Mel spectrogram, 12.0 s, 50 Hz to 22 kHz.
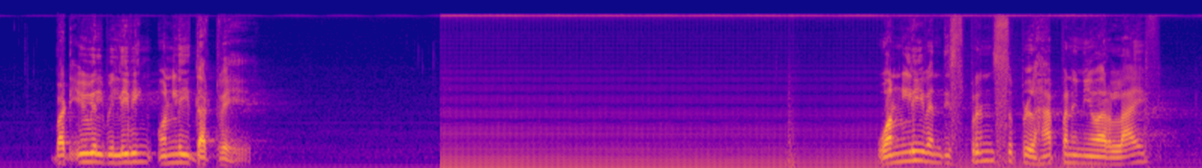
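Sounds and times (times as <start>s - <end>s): electrical buzzing hum: 0.0s - 12.0s.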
